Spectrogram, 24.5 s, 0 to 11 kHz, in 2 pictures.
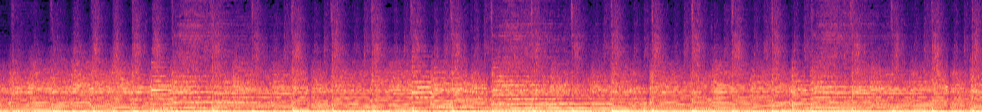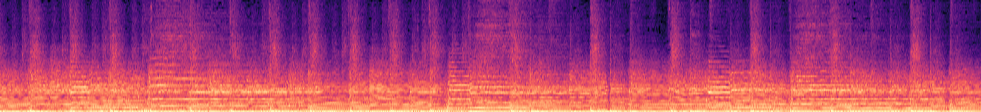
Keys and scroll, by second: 3.9-6.4 typing, 6.8 ctrl+g, 8.3 m, 10.9-12.4 typing, 18.5 p, 20.5 ,, 21.4 3, 21.5 Return.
